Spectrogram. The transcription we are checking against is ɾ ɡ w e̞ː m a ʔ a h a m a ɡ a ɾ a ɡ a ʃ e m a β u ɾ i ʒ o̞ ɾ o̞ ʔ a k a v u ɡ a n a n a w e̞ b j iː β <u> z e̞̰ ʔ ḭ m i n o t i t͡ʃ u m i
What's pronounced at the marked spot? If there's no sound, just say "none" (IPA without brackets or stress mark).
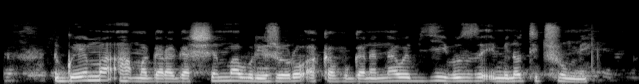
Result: u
